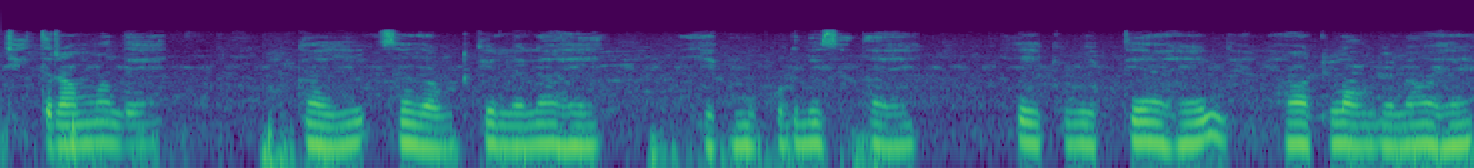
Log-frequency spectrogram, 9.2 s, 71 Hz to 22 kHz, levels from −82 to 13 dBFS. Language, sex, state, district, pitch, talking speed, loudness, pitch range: Marathi, male, Maharashtra, Dhule, 160 Hz, 95 wpm, -18 LUFS, 150-165 Hz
